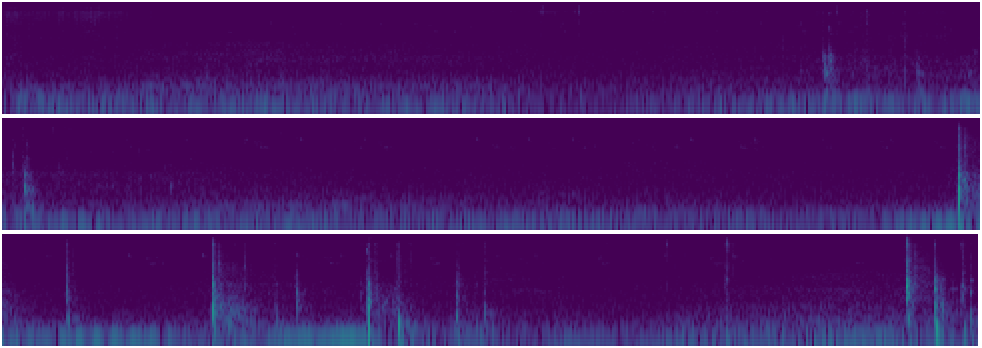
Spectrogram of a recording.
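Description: Axe splitting firewood on a chopping block: sharp single strikes, about eight of them a second or two apart, in the second half. Before them there are only faint hiss and light ticking.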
